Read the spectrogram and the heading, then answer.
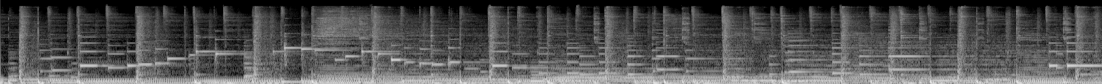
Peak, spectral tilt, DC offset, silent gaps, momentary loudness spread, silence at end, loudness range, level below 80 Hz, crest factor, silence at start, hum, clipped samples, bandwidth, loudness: -2 dBFS; -5.5 dB/octave; under 0.1%; none; 3 LU; 0 s; 1 LU; -20 dBFS; 12 dB; 0 s; none; under 0.1%; 16.5 kHz; -16 LUFS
